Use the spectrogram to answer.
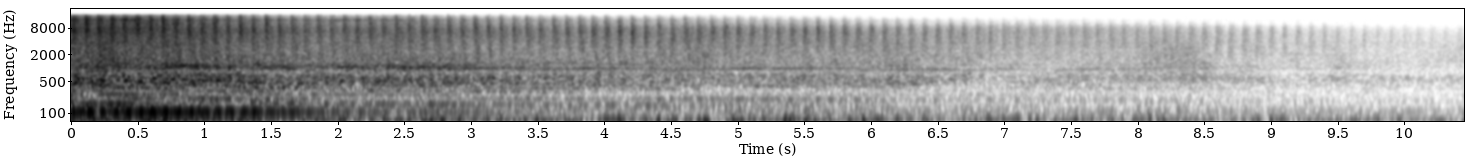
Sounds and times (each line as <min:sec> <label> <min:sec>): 0:00.0 Helicopter landing 0:07.2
